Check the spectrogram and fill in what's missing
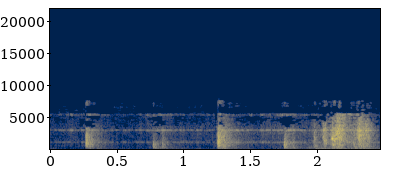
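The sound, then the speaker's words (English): A door is opened with a series of short clunks and rattles, ending in a longer scraping rush of movement, of moderate loudness, with no one speaking. “I open the door and then right into a story.”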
